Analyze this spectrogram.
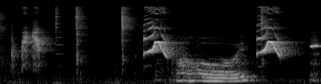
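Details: Pet male cockatiel in the Czech Republic mimicking the colloquial greeting "ahoj": short squeaky, rising chirped syllables, alternating with a man's deep voice repeating the greeting indoors in a small room.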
